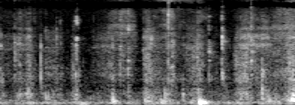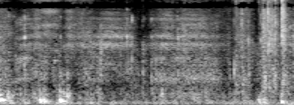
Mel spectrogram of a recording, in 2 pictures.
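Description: Faint chewing of bites of a Twix caramel cookie bar, with scattered soft clicks and a few low thumps, the loudest about three and four seconds in.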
